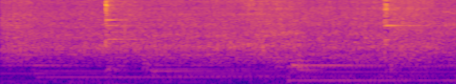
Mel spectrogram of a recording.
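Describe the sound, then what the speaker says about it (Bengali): Jackfruit curry with a split green chili sautés in a pan, a soft continuous sizzle broken by a couple of sharp spoon clinks against the pan, close and without talk. "বেশ কিছুক্ষণ ধরে এটা কষিয়ে নেব"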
